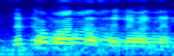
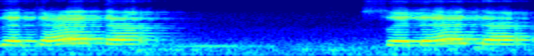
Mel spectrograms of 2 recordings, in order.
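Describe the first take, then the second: First: A 'wa' sound is pronounced inside each word. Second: No 'wa' sound is pronounced inside either word. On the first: The speaker calls it wrong. "लेकिन ज़कवाता सलावाता नहीं पढ़ना चाहिए" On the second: The speaker calls it right. "सिर्फ ज़काता सलाता"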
